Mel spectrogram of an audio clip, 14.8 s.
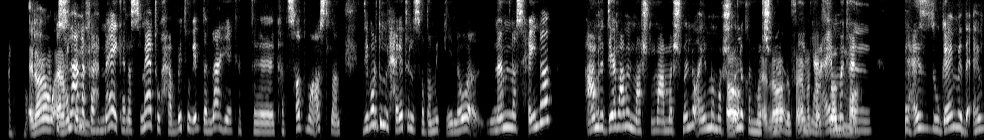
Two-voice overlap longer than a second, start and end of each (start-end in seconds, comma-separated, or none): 10.9-12.9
